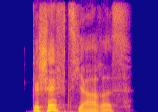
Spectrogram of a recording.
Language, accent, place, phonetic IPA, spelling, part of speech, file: German, Germany, Berlin, [ɡəˈʃɛft͡sˌjaːʁəs], Geschäftsjahres, noun, De-Geschäftsjahres.ogg
- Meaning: genitive singular of Geschäftsjahr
